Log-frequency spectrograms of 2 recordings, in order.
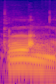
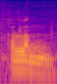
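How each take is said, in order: First: The word ends with an ng sound. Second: The word ends with an m sound. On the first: The speaker calls it wrong. "Bukan keleng ya" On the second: The speaker calls it right. "Kelem sebenarnya yang betul ya"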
